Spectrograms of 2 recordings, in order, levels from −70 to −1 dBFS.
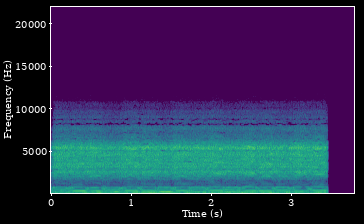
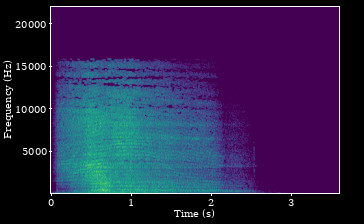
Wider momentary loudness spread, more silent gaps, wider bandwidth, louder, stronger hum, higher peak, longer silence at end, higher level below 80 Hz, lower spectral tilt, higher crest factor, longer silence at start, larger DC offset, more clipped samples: second, 1 LU vs 18 LU; neither; second, 13 kHz vs 16 kHz; about the same, -16 LUFS vs -18 LUFS; neither; about the same, -6 dBFS vs -4 dBFS; second, 0.35 s vs 1.2 s; first, -40 dBFS vs -50 dBFS; about the same, -2 dB/octave vs -1 dB/octave; second, 14 dB vs 20 dB; about the same, 0 s vs 0.05 s; neither; neither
